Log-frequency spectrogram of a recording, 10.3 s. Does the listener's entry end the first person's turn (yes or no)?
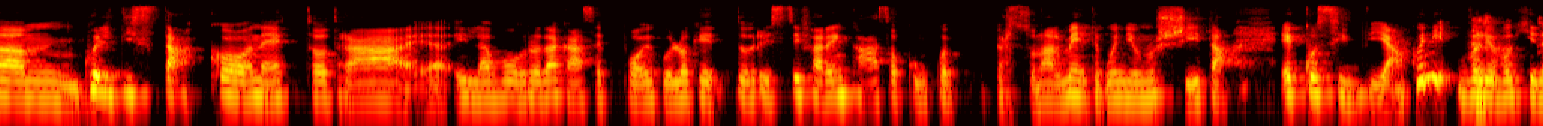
no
